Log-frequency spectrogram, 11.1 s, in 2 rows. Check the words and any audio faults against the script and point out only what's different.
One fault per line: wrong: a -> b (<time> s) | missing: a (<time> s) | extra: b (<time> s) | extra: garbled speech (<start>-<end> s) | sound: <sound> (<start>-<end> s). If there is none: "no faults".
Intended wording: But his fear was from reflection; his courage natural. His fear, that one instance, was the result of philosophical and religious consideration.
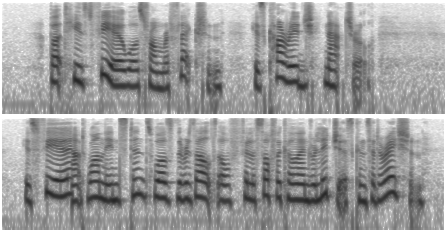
no faults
